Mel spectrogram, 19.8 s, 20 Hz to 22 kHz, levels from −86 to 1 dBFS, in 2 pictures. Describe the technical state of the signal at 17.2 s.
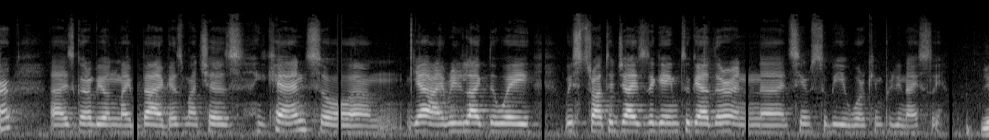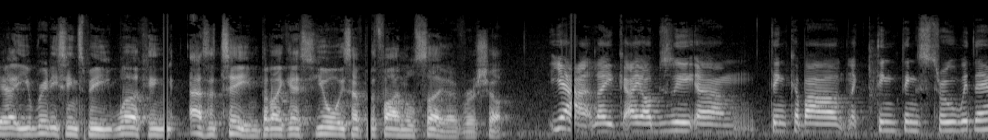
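At 17.2 s the signal is intact, with no audible technical fault at that moment.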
